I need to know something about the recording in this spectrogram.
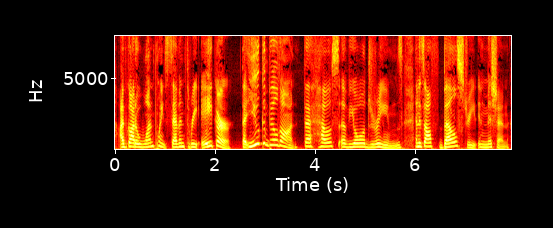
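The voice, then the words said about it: Put-on Southern US accent. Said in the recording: “You just become a Southern Belle there. You went into your Southern accent. ... It's like Gone with the Wind suddenly here.”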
